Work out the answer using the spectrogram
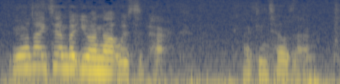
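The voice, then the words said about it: Put-on German accent. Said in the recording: “Worked on the German accent, by the way.”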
